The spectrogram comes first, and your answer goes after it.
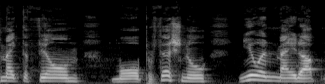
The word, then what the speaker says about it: Nguyen: So, due to the film's limited budget, director James Nguyen, I don't know. Okay, there you go. The G is silent, apparently.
